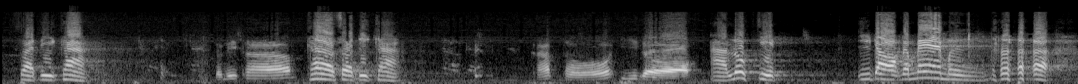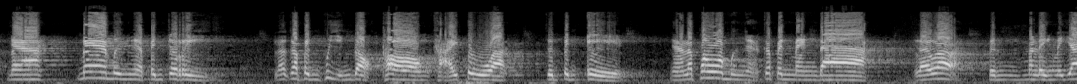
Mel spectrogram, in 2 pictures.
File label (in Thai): เสียงลีน่าจังโมโห, เสียงลีน่าจังด่ากราด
